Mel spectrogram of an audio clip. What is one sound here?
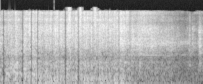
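A grenade explodes with a heavy boom.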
